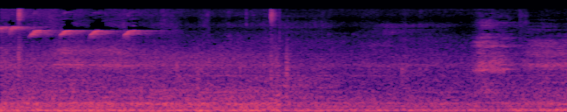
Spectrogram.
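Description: Outdoor background noise with a steady low rumble from the moving phone microphone during the stair climb. A quick run of about five faint, high, falling chirps comes in the first second.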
